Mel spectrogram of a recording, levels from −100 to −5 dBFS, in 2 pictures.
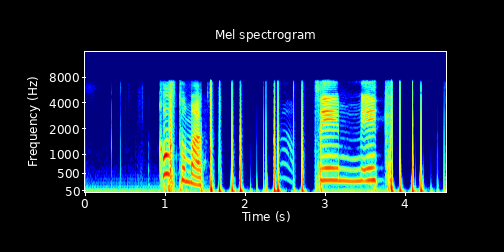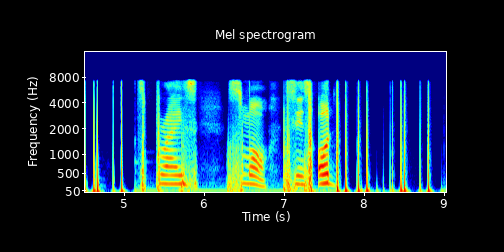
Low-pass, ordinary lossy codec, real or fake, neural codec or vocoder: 7.2 kHz; none; fake; codec, 16 kHz, 6 kbps, DAC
